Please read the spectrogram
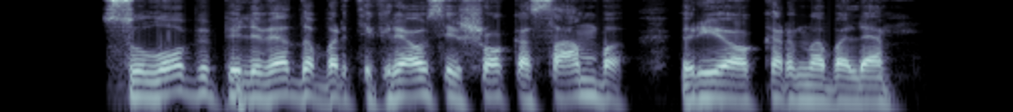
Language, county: Lithuanian, Vilnius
